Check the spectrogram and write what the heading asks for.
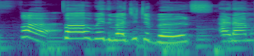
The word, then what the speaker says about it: pho: It's not pho, it's pho. Pho with vegetables and I'm gonna show it to you. Pho.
